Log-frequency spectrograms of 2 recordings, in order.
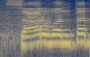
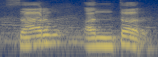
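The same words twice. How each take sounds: First: Said in the usual way. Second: "सार्वंतर" drawn out in two parts, "सार्व" then "अंतर"; slow breakdown. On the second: Shown as a demonstration. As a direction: split "सार्वंतर" slowly for the class, falling at the end. Breaks the term down for students. ("सार्वंतर" को धीरे-धीरे "सार्व" और "अंतर" में तोड़कर)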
